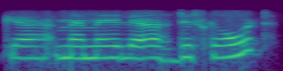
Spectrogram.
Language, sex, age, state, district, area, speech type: Kashmiri, female, 45-60, Jammu and Kashmir, Baramulla, urban, conversation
